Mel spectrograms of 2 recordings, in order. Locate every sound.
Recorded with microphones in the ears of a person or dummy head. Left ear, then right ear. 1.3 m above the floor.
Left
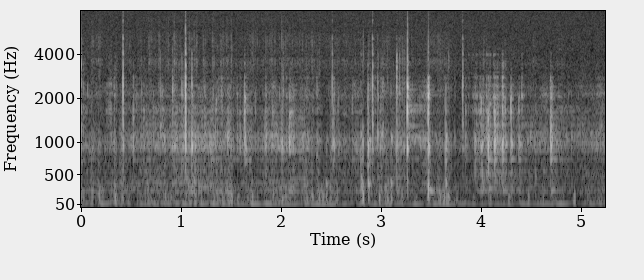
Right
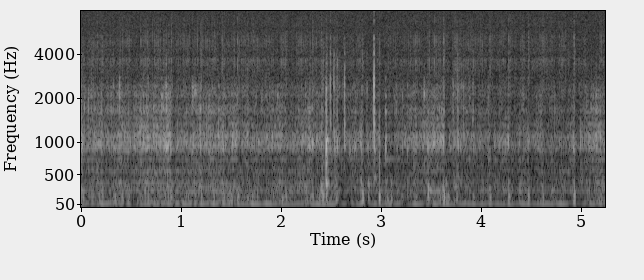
Only background noise.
